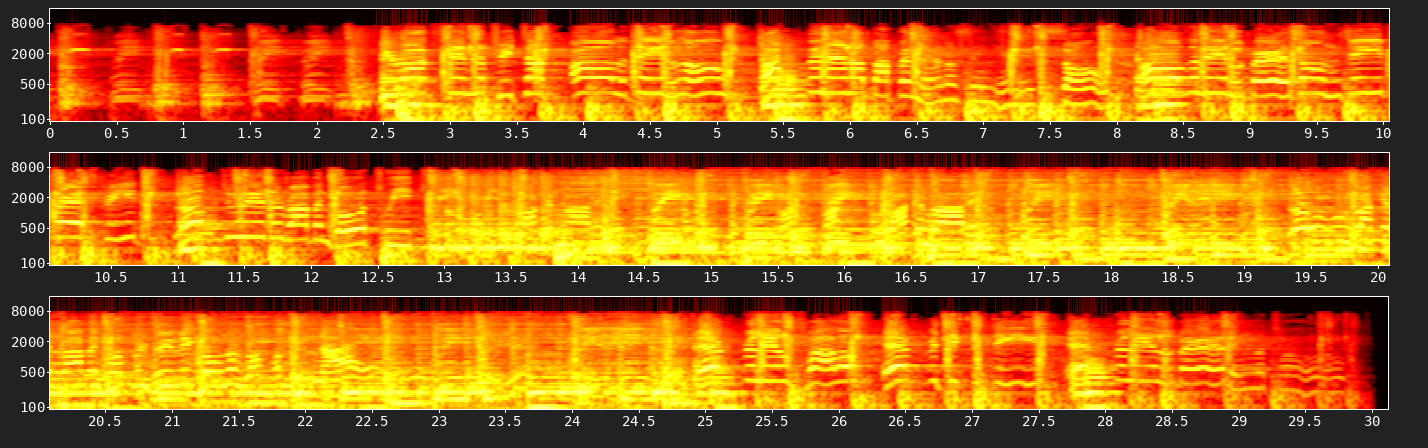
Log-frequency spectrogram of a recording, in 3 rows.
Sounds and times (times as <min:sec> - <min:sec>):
Music: 0:00.0 - 0:30.0.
